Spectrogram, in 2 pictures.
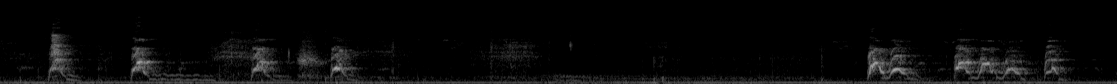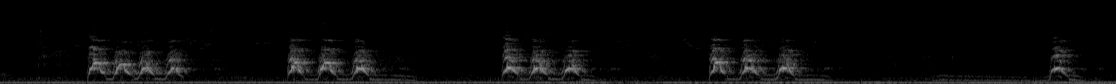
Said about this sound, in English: His dogs bark nonstop.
